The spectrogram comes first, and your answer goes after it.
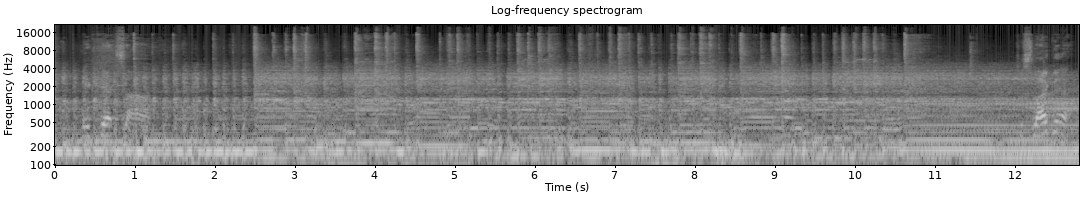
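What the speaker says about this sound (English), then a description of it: "Lightly hold the strings, all the strings. Strum all the strings if you want, or the top two. Sounds like a freight train." Electric guitar with distorted tone, strings lightly held and strummed to produce a muted, chugging scratch, played continuously and loud with a steady driving rhythm.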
